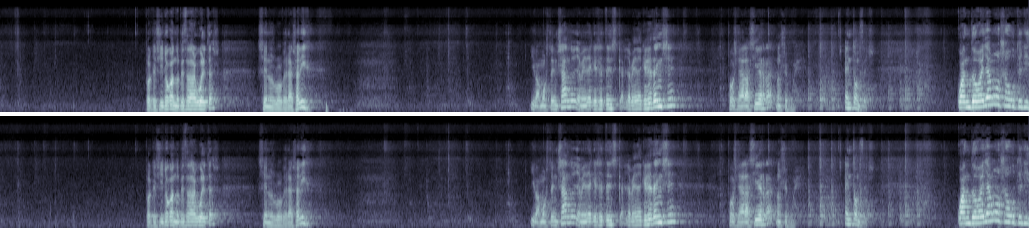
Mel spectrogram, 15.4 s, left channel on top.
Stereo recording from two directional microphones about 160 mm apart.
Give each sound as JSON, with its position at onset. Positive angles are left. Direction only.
{"t": 2.1, "sound": "a man's voice", "side_deg": 65}
{"t": 7.9, "sound": "speech", "side_deg": 30}
{"t": 12.6, "sound": "a sound", "side_deg": 40}
{"t": 14.6, "sound": "a man's voice", "side_deg": 70}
